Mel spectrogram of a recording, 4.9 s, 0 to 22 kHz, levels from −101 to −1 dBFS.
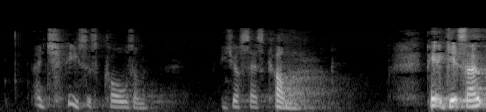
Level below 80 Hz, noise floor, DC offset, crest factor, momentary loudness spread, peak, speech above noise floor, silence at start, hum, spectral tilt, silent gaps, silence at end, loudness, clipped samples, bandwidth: -80 dBFS; -79 dBFS; under 0.1%; 24 dB; 24 LU; -8 dBFS; 50 dB; 0.35 s; none; -4 dB/octave; none; 0 s; -28 LUFS; under 0.1%; 8 kHz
